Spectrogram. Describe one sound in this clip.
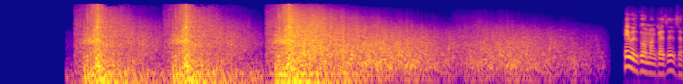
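Thunder cracks loudly several times and rumbles away.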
